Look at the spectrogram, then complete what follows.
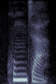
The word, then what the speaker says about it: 공자: In Korean, it is pronounced, 공자, in Japanese, 講師 and in Mandarin.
